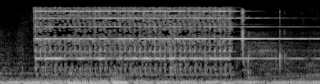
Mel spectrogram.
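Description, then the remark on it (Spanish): A telephone rings with a bright, rapidly trilling bell for about two seconds: a call to a pest control company from someone with a bedbug infestation at home. It then stops, leaving a low steady hum and a faint click afterward. “Todo empieza con una llamada de alguien que tiene en su casa unas plagas de chinches, sofás, colchones, sillas.”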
